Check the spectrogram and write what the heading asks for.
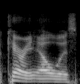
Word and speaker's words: Cary Elwes: Uh, Cary Elwes, by the way, is how you pronounce it.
